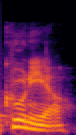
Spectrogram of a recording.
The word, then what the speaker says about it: Cuneo: joined with Brian Sunil is that how you pronounce your last name uh hard C so cunio yeah I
